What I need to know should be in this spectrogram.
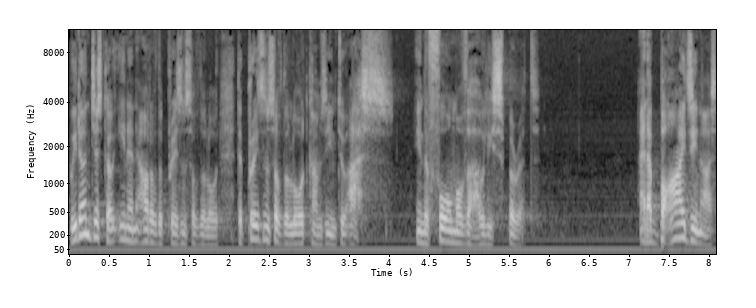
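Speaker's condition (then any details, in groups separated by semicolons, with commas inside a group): No condition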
